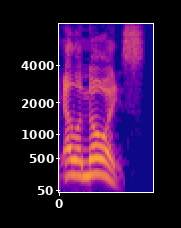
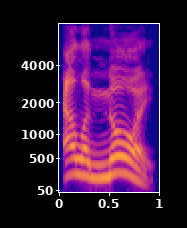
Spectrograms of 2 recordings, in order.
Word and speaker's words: Illinois: shamberg Illinois and Derek the S is silent that is why we don't say Illinois it's Illinois like noi noi noi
